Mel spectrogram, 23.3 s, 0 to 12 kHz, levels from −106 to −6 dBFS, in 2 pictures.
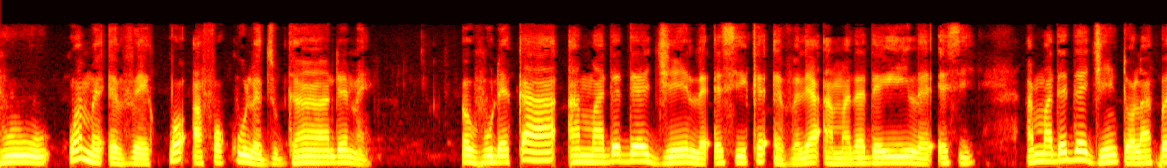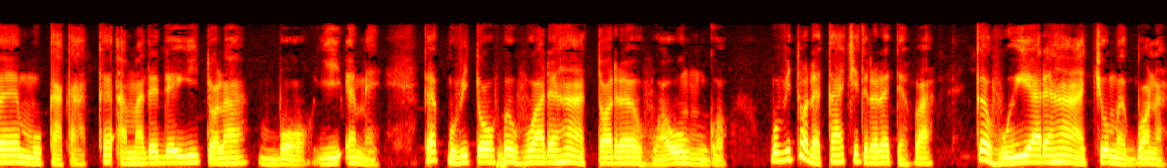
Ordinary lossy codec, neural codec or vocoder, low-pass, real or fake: MP3, 48 kbps; codec, 16 kHz, 6 kbps, DAC; 7.2 kHz; fake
